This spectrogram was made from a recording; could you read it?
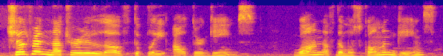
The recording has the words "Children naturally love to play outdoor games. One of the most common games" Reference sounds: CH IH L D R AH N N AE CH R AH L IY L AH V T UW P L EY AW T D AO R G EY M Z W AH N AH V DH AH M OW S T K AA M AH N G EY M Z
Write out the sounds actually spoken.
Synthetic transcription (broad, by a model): CH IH L D R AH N N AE CH R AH L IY L AH V T UW P L EY AW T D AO R G EY M S W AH N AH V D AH M OW S T K AA M AH N G EY M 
